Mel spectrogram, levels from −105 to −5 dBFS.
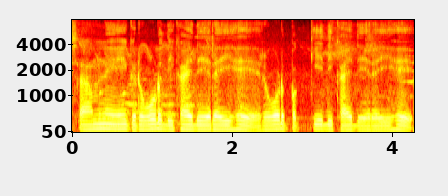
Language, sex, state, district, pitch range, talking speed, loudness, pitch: Hindi, male, Gujarat, Gandhinagar, 110-120 Hz, 180 wpm, -16 LUFS, 115 Hz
